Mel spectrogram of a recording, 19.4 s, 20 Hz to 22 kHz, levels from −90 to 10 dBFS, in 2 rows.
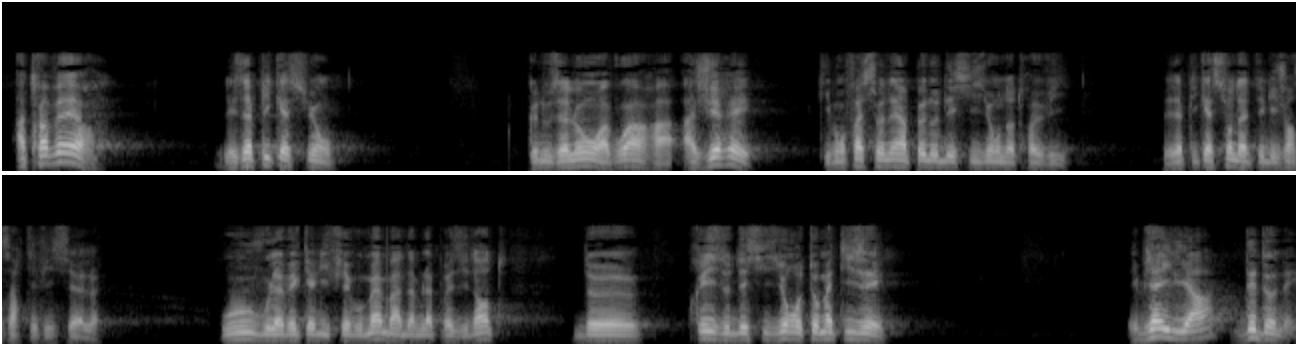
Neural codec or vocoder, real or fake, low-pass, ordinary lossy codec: none; real; 7.2 kHz; MP3, 48 kbps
